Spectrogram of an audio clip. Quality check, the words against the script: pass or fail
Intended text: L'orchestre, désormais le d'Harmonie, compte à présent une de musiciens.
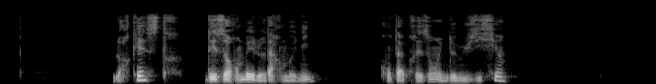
pass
